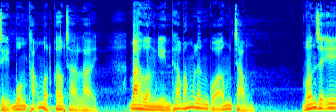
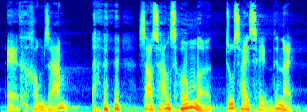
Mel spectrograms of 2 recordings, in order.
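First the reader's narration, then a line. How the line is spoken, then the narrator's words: Dry perfunctory laugh. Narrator (Vietnamese): Ông Doãn cười nhạt cho có lệ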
